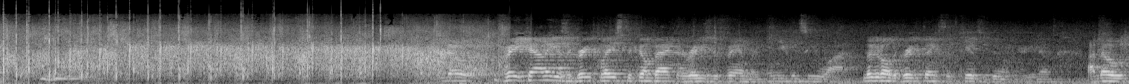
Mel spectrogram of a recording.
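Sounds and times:
crowd applauding a presentation: 0.0 - 4.9
speech: 4.6 - 11.2.

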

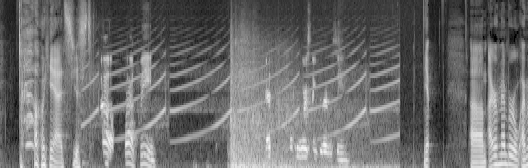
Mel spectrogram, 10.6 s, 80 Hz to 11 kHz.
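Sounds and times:
speech: 0.7 - 3.2, 5.3 - 7.1, 8.5 - 8.7, 9.4 - 10.5
sirens wailing: 1.3 - 8.0
heavy noisy rumble: 4.6 - 8.0
voice-like sounds: 5.3 - 7.0.

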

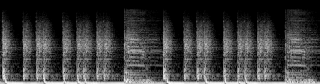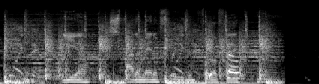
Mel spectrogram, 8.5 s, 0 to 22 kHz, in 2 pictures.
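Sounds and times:
New Jack Swing track with drums, heavy bass and synth stabs: 0.0 - 8.1
speech: 5.2 - 8.0.

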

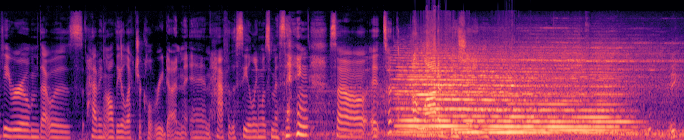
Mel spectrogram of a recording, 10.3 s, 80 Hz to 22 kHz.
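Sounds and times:
speech: 0.0 - 7.5
train cars rumbling through a train station: 0.6 - 10.2
train horn blaring in a train station: 4.8 - 10.2.

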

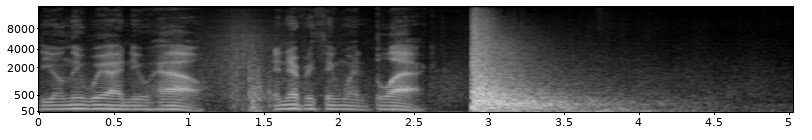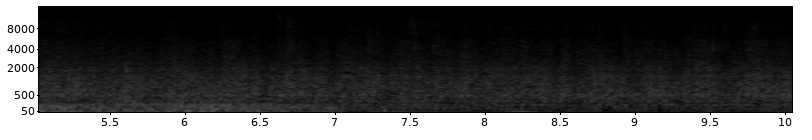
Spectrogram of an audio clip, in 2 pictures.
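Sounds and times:
speech: 0.0 - 3.3
gunshot from a drawn gun: 2.9 - 4.3.

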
